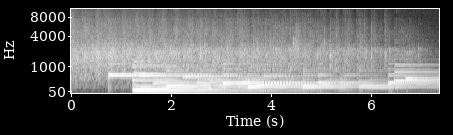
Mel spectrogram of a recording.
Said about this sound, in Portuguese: Então dê uma salva de palmas a Jesus para eu beber uma água.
